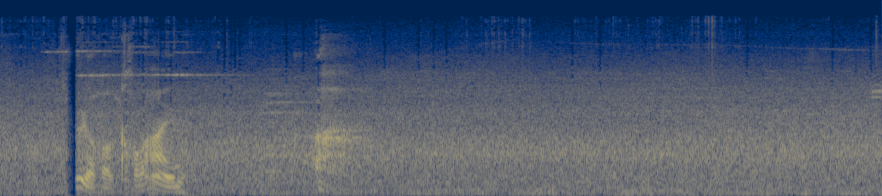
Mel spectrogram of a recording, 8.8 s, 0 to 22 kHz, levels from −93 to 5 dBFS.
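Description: At about 0.67 to 0.78 s there's a burst of packet loss: the receiver stretches and fades the last sound across roughly 86 ms, then jumps ahead with about 80 ms missing.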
